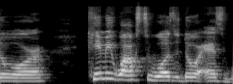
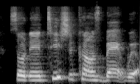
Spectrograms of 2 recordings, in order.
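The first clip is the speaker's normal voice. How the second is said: normal talking voice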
